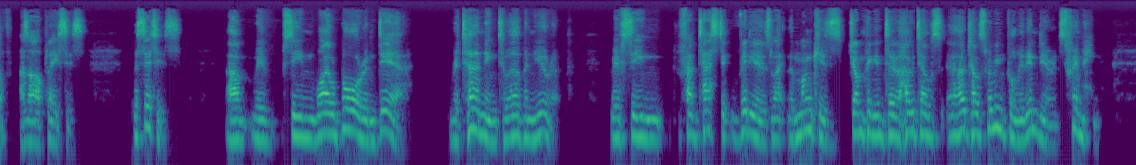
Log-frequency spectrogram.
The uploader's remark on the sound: This talk was recorded at the second online 5x15 in May 2020.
